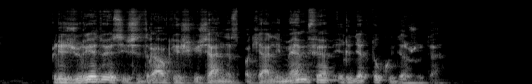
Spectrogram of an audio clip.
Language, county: Lithuanian, Kaunas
